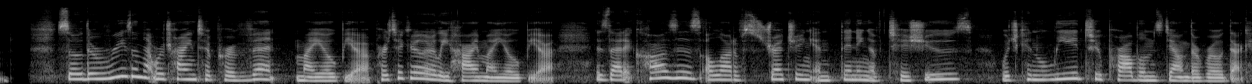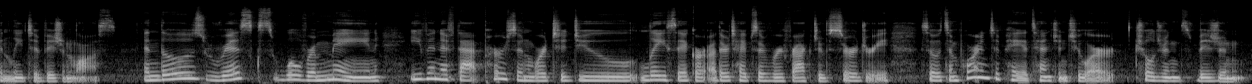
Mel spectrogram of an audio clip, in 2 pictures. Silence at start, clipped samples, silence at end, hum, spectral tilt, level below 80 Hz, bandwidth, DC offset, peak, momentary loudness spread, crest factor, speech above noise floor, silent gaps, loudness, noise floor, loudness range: 0 s; under 0.1%; 0.05 s; none; -5 dB/octave; -60 dBFS; 15 kHz; under 0.1%; -8 dBFS; 6 LU; 14 dB; 20 dB; none; -22 LUFS; -42 dBFS; 1 LU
